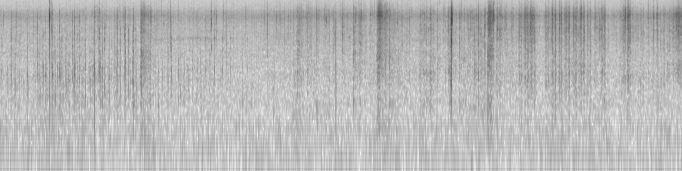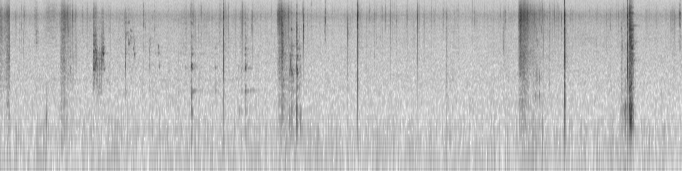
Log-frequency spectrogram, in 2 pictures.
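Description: Hands handling a paper bag and stainless steel camp cookware: crinkling paper rustles and small clicks and taps, scattered unevenly over a steady faint hiss. Near the end comes a sharper, louder clink as the steel bottle and pot lid are handled.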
